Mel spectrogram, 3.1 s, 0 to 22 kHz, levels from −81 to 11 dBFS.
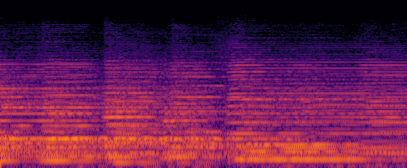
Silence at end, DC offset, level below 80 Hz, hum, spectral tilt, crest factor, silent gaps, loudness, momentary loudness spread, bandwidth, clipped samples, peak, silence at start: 0 s; under 0.1%; -48 dBFS; none; -6 dB/octave; 14 dB; none; -20 LUFS; 5 LU; 14 kHz; under 0.1%; -6 dBFS; 0 s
